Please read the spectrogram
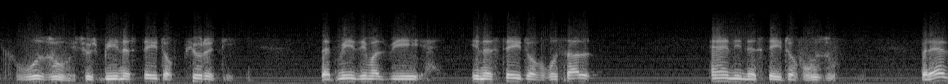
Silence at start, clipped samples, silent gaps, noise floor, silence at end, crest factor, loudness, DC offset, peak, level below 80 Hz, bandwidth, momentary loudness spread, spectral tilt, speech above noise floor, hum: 0.05 s; under 0.1%; none; -45 dBFS; 0 s; 14 dB; -20 LUFS; under 0.1%; -6 dBFS; -48 dBFS; 12 kHz; 7 LU; -6 dB/octave; 26 dB; 50 Hz at -50 dBFS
